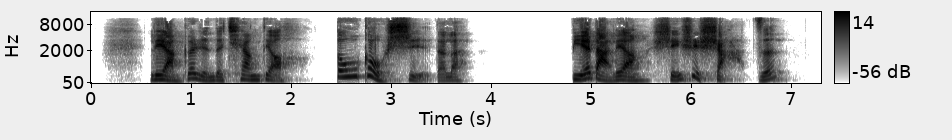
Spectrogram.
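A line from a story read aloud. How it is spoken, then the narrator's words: Cold sneer. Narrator (Chinese): 金贵冷笑道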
